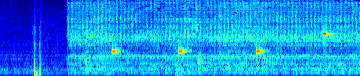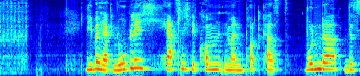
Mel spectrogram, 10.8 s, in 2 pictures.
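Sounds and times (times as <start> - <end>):
medical monitoring device beeping: 1.5 - 2.0, 2.6 - 3.0, 3.7 - 4.1, 4.8 - 5.1
speech: 6.7 - 10.8.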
